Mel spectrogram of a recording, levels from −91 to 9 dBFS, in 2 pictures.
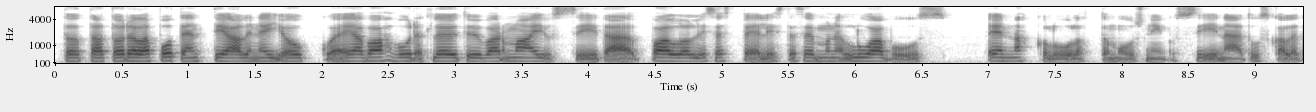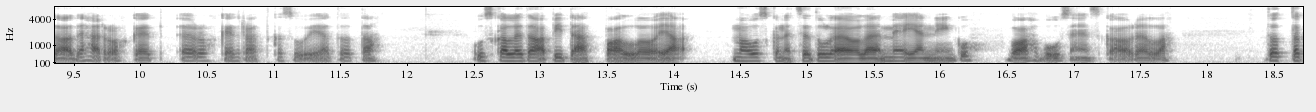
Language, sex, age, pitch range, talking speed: Finnish, female, 20-39, 180-195 Hz, 135 wpm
